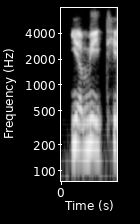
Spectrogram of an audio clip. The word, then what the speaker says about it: Yamit: What was your childhood like in Yamit? Am I saying it correctly? – Yamit, yes.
